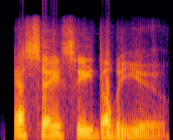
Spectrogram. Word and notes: SACW: American English

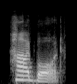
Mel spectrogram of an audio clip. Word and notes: hardboard: Indian

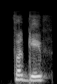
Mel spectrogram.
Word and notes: forgave: Indian

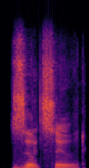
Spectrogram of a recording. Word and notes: zoot suit: American English

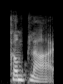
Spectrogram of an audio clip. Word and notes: comply: Indian

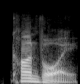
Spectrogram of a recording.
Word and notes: convoy: American English

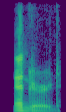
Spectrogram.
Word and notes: engird: American English

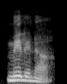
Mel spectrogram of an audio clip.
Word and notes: milliner: Indian

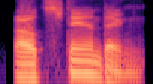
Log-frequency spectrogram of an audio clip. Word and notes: Outstanding: American English

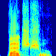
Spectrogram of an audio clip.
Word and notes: battue: American English

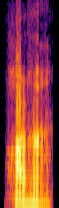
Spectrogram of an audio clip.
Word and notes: ha ha: American English

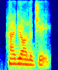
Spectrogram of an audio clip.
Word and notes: hagiology: Indian

